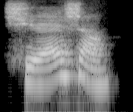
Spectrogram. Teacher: Sheng is the neutral tone. And because 学 is second tone and Sheng is after it, so Sheng's pitch should be lower than 学.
